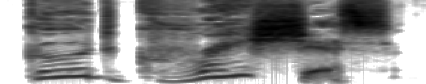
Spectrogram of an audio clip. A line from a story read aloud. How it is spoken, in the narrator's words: cried the doctor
